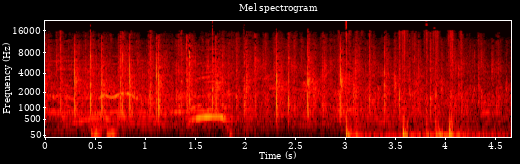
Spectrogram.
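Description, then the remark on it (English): A crowd breaks into dense, steady applause for dancers, with a few whistles and cheers rising over the clapping early on, then thinning into sharper, more scattered claps toward the end. “I want you guys please to join me again and give the dancers a round of applause.”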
